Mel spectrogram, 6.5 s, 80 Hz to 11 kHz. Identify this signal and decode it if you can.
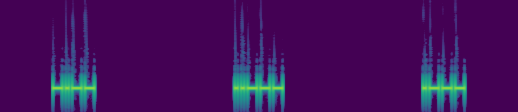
Morse code, heard as a keyed tone, about 29 wpm, spaced as for 5 wpm, 700 Hz. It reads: Y2J
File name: Lesson 36e - BT - Three Characters 30wpm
